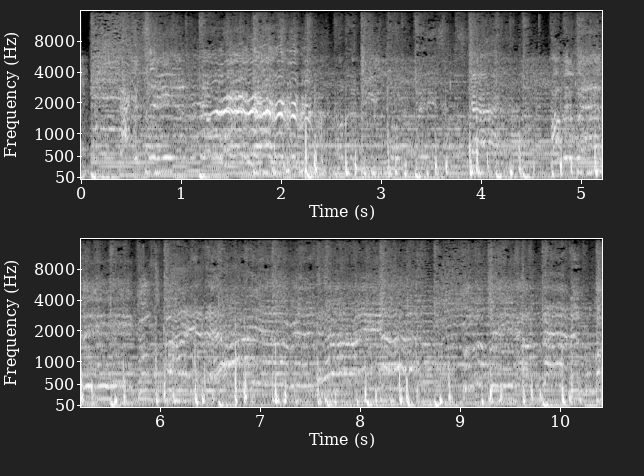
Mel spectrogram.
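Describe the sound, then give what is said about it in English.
A horse whinnies loudly near the start, its wavering neigh rising over a dense, steady backdrop of other sound, with sharp knocking beats scattered throughout like hooves clopping. “And he turns into a horse.”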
